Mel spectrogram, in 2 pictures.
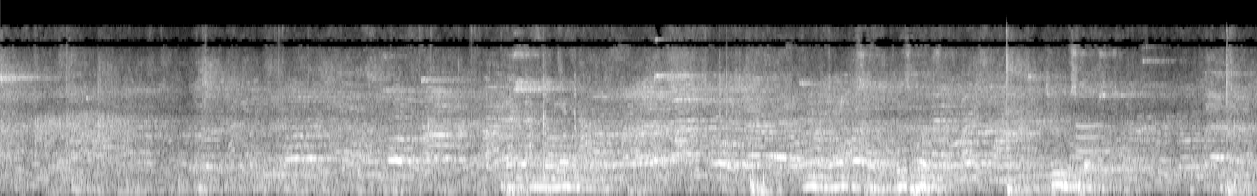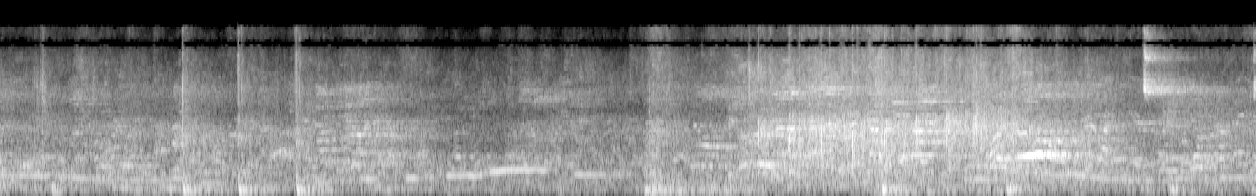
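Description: Basketball shoes squeak on a wooden floor.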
